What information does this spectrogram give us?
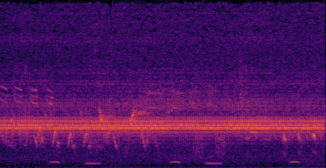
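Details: Savi's Warbler at Lake Neusiedl, Austria, a migrant from African rainforest, hidden and betrayed only by its calls: an unbroken, high, insect-like reeling buzz, steady in pitch, with soft, low, short whistled notes every second or so.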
